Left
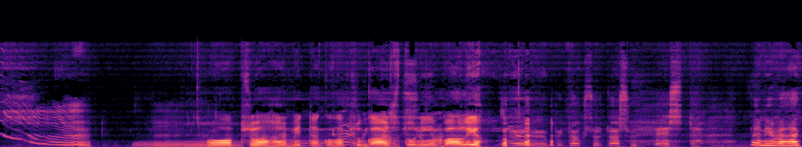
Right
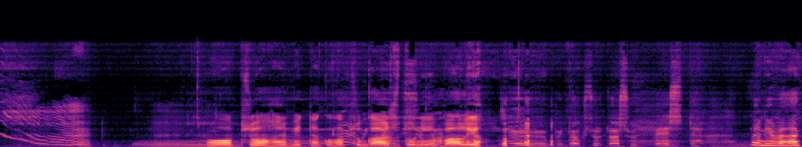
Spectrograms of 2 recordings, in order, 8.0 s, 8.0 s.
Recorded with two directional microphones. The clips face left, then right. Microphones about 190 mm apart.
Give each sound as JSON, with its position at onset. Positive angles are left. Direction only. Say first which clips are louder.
{"t": 0.0, "sound": "a sound", "louder": "left 6 dB", "side_deg": 35}
{"t": 1.5, "sound": "dog", "louder": "left 7 dB", "side_deg": 30}
{"t": 2.0, "sound": "speech", "louder": "even", "side_deg": 0}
